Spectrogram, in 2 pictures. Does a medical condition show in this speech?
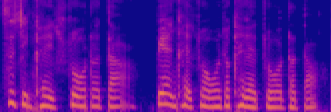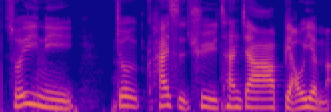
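Yes: moderate-to-severe hearing loss; wears hearing aids, car accident with seven days bedridden, rehabilitation to dance again; hearing aid taken off during recording and held to microphone, then only sees lips moving.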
